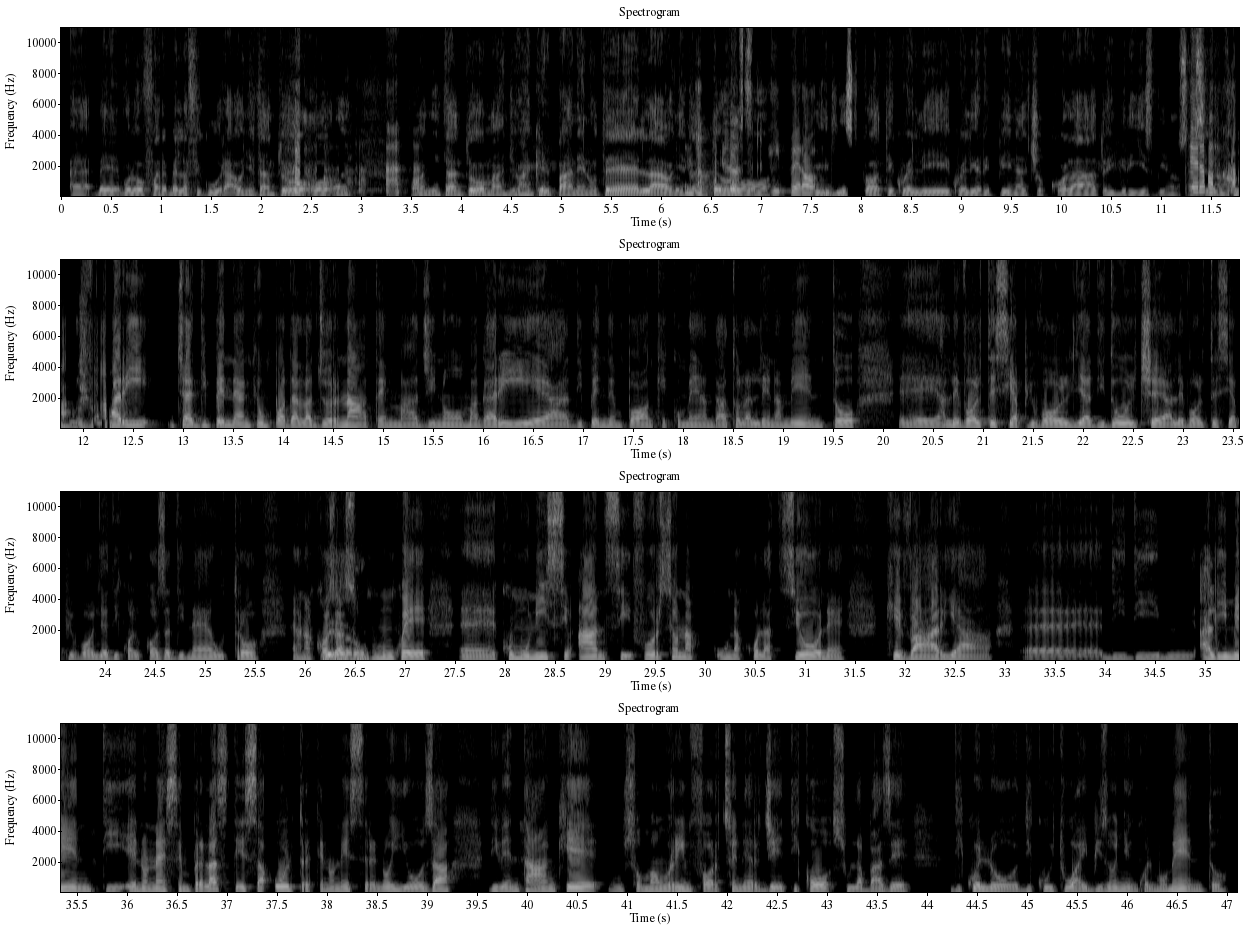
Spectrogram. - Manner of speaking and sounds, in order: static; chuckle; laughing while speaking: "anche"; tapping; distorted speech; dog barking; other background noise; laughing while speaking: "conosci"; "cioè" said as "ceh"; drawn out: "ehm"; "insomma" said as "nsomma"
- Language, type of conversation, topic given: Italian, podcast, Come gestisci lo stress nella vita di tutti i giorni?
